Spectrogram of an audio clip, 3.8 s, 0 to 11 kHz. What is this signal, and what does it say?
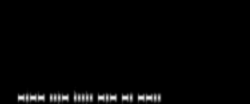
Morse code, heard as a keyed tone, about 40 wpm, 700 Hz. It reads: YV5KNZ
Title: DXCC-100 Call Signs - 6 Characters - Repeated 3x - 40wpm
